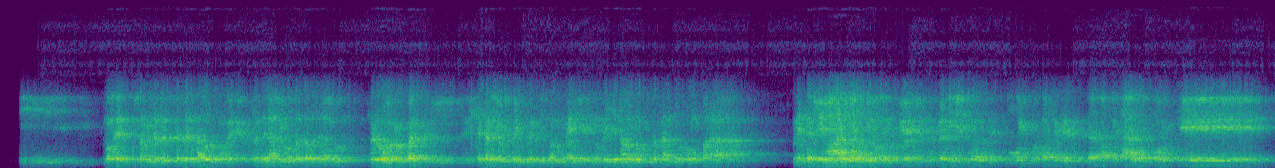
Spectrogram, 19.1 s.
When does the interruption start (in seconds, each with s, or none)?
12.4 s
